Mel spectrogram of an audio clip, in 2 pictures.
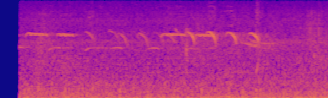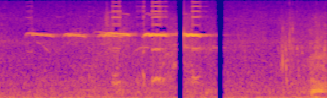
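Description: A small songbird calling outdoors: runs of short, high, quickly repeated chirps, with a few sharp clicks near the middle, over a low steady outdoor rumble.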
